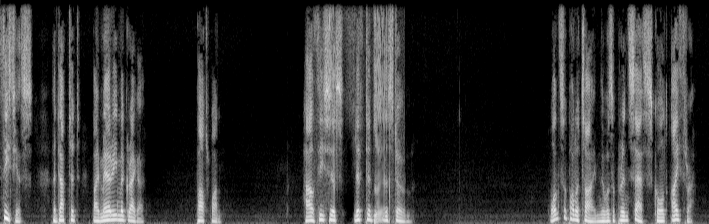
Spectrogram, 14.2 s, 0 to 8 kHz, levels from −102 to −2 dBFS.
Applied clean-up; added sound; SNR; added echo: neural mask model Resemble Enhance denoiser.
